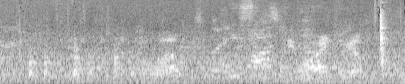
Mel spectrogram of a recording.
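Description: Indistinct voices talking over a steady low hum, with one short sharp click near the end.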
